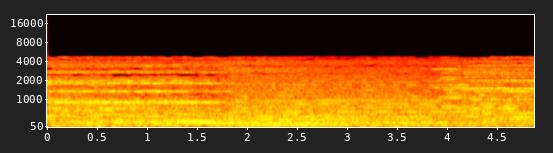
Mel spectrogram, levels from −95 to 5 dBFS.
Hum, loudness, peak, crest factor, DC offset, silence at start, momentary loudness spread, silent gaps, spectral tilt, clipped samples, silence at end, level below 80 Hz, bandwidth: none; -17 LUFS; -4 dBFS; 12 dB; under 0.1%; 0 s; 4 LU; none; -8 dB/octave; under 0.1%; 0 s; -32 dBFS; 4.9 kHz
